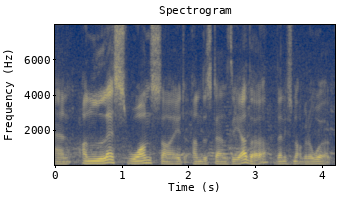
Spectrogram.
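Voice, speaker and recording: Over noticeable background noise, a man with a British accent talks at a moderate pace in a medium pitch with ordinary pitch variation. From UK. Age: 70s. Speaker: intercultural consultant. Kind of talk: interview.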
